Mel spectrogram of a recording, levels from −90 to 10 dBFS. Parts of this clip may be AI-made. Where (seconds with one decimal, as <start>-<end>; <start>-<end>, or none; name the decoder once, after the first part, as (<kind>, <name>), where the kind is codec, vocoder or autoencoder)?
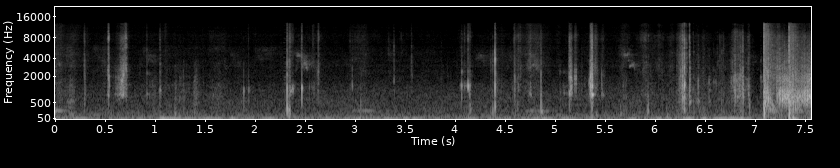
0.0-5.7 (autoencoder, DAC-VAE)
